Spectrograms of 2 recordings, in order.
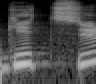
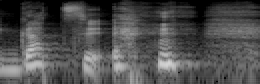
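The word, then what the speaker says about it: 月: Getsu, c'est la prononciation que tu retrouves, donc de ce kanji, dans getsuyobi, le lundi. Donc, c'est le même kanji de la lune. Il se prononce getsu quand c'est getsuyobi pour le lundi. Et c'est gatsu quand c'est les mois de l'année.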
